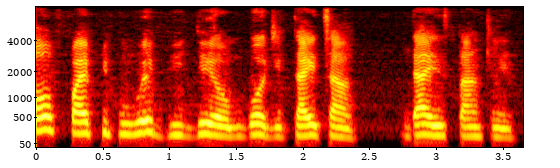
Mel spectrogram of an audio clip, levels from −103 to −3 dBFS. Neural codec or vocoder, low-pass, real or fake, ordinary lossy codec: none; none; real; none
